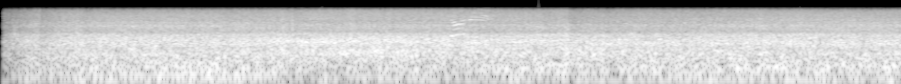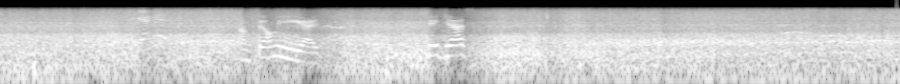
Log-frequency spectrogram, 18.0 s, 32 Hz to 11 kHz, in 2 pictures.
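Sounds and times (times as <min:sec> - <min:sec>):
surf washing on beach: 0:00.1 - 0:18.0.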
